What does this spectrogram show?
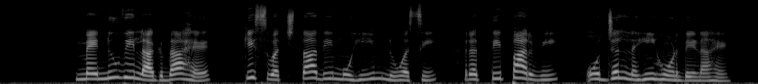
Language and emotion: Punjabi, neutral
